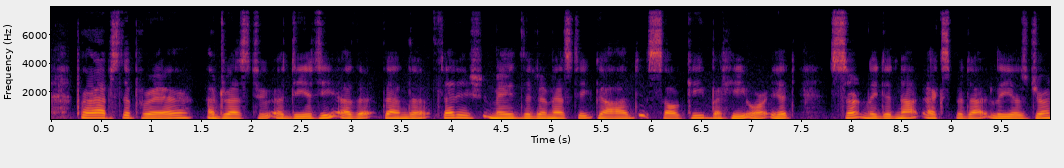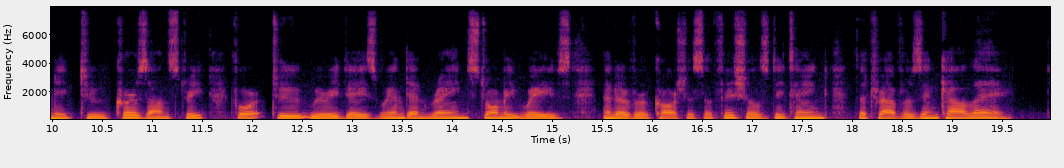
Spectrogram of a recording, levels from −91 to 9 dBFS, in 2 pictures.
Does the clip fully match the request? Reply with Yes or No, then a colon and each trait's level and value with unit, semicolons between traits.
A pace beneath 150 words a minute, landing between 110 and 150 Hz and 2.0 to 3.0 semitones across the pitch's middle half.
Yes: average, 140 wpm; medium, 140 Hz; narrow, 2.6 semitones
